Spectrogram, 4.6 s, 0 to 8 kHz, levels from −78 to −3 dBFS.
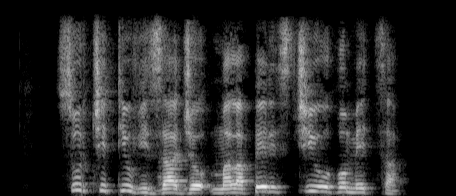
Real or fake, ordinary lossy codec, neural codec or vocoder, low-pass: real; AAC, 48 kbps; none; 7.2 kHz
